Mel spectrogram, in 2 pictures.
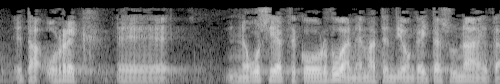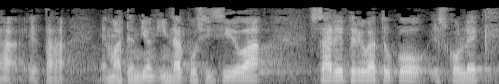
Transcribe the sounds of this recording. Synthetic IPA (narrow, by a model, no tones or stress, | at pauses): e̞t̪aʔo̞re̞k | ne̞ɣ̞o̞siat͡se̞ko̞ːɾðuane̞mat̪e̞nd̪io̞ŋɡajt̪asunaet̪a̰ḛt̪a | e̞̰mat̪e̞nd̪io̞nind̪aɾpo̞sisio̞a | saɾe̞pɾiβ̞at̪uko̞e̞sko̞le̞k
